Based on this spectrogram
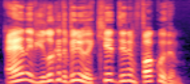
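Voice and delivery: normal talking voice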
